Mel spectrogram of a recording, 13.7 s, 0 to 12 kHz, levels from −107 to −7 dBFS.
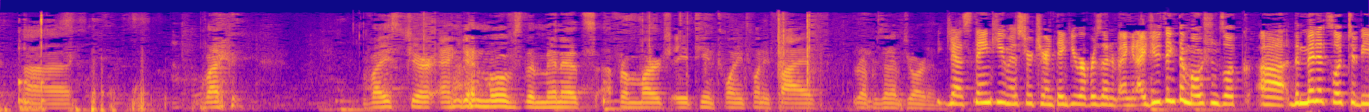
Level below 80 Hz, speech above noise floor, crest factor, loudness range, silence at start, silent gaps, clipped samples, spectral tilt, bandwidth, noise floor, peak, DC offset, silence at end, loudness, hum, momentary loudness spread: -44 dBFS; 37 dB; 18 dB; 12 LU; 0 s; none; under 0.1%; -4 dB/octave; 8.4 kHz; -53 dBFS; 0 dBFS; under 0.1%; 0 s; -16 LUFS; none; 18 LU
